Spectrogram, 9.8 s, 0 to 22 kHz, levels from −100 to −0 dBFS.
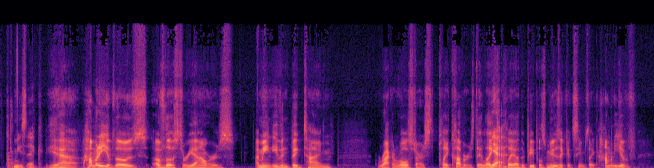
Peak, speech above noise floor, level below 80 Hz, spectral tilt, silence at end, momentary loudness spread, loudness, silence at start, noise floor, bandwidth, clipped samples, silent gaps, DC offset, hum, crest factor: -6 dBFS; 34 dB; -60 dBFS; -4.5 dB/octave; 0.3 s; 13 LU; -26 LUFS; 0.1 s; -61 dBFS; 19.5 kHz; under 0.1%; none; under 0.1%; none; 22 dB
